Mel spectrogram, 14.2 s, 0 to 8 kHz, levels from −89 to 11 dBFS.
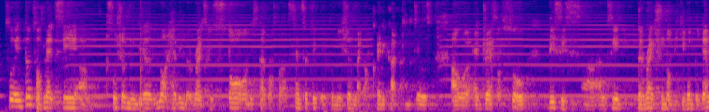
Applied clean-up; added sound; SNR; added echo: none; Bowed string instrument; 18 dB; reverberation time 1.6 s.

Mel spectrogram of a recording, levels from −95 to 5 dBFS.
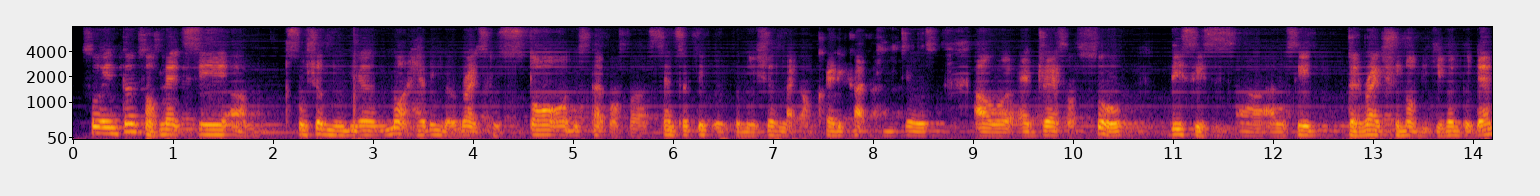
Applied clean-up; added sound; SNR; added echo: neural separator model SepFormer DNS4.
